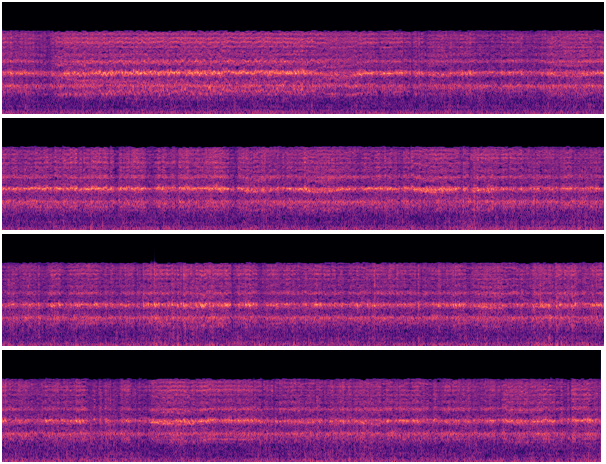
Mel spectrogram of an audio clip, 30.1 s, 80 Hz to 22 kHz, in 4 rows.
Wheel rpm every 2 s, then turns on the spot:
220, 190, 210, 230, 230, 230, 220, 230, 230, 230, 230, 230, 230, 230, 230.
none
